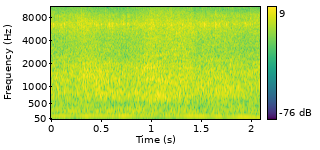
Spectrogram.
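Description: Kia Rio's engine idling with a steady low hum that drops slightly in pitch near the end, over a rushing hiss.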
